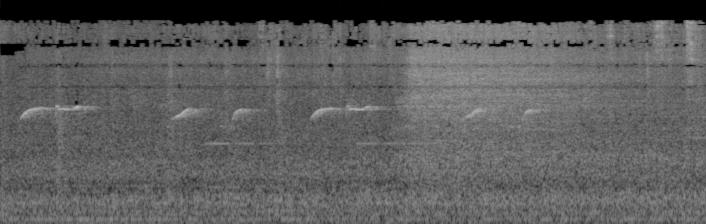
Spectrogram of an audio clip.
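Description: Steady low rumble of an electric commuter train standing at the platform, with about seven short rising bird chirps over the first five seconds. A faint hiss joins about four seconds in.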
